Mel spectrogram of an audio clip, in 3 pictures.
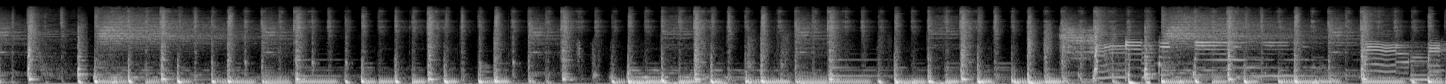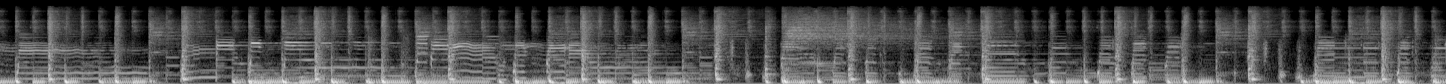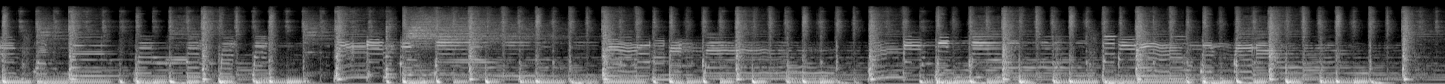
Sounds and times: Music: 0:00.0 - 0:43.3.

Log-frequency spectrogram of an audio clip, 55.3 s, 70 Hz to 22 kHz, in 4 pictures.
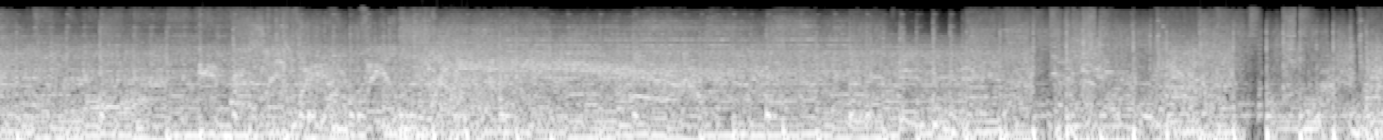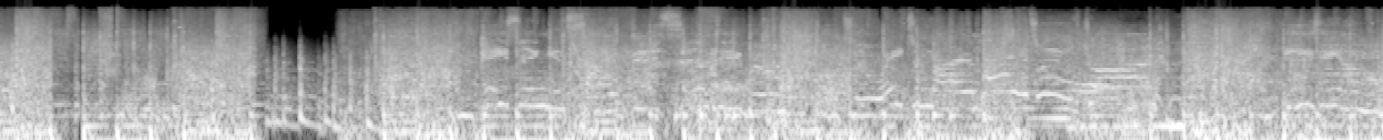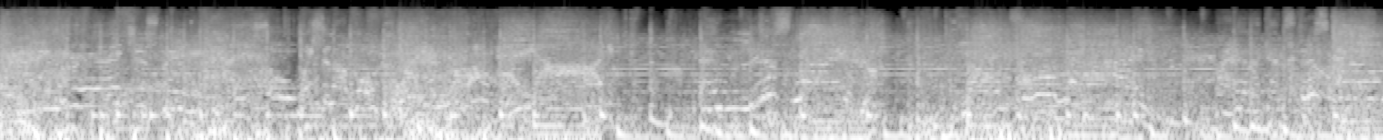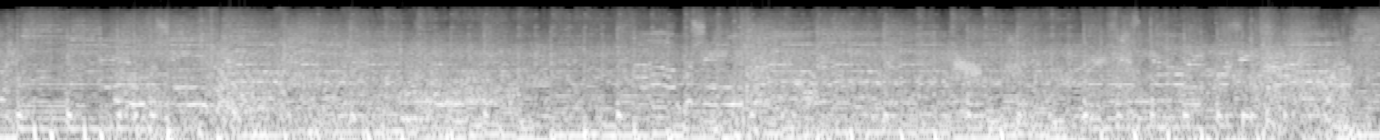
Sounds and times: Music: 0:00.0 - 0:55.2.

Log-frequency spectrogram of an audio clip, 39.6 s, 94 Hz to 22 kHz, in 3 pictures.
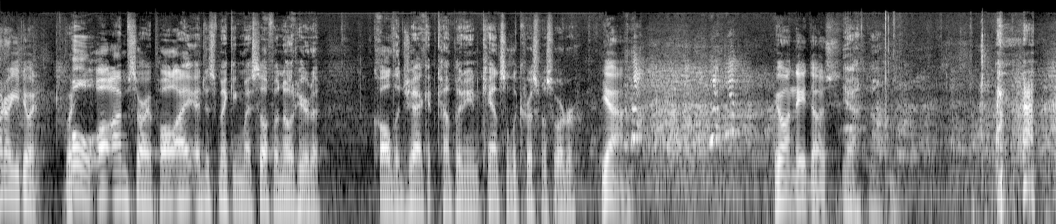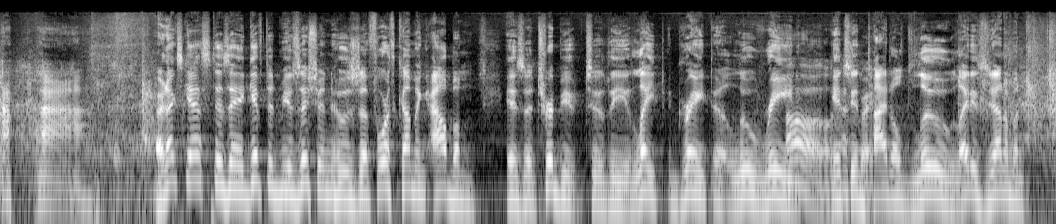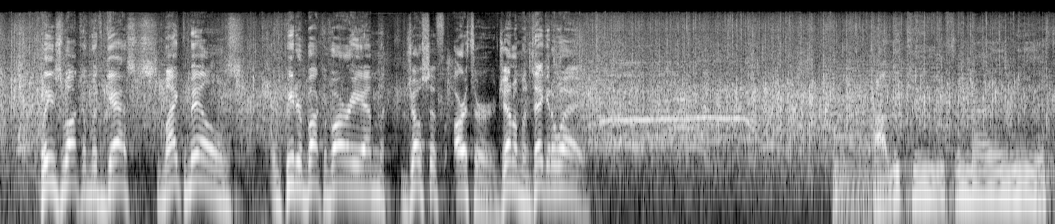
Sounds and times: Speech: 0:15.2 - 0:26.0.

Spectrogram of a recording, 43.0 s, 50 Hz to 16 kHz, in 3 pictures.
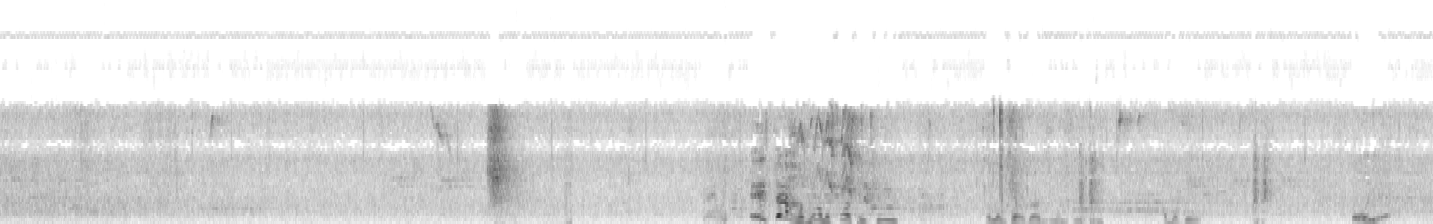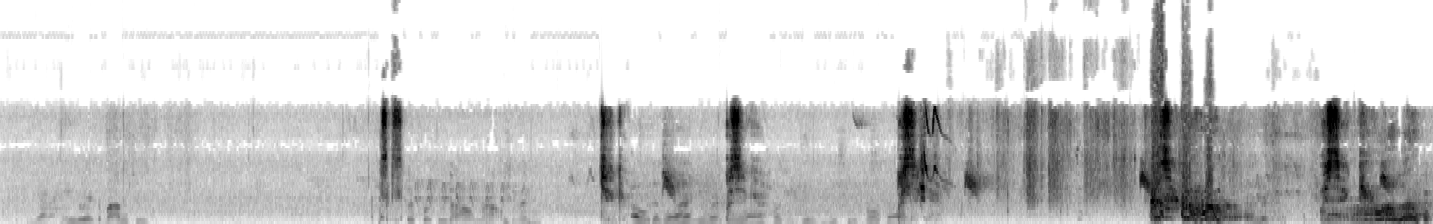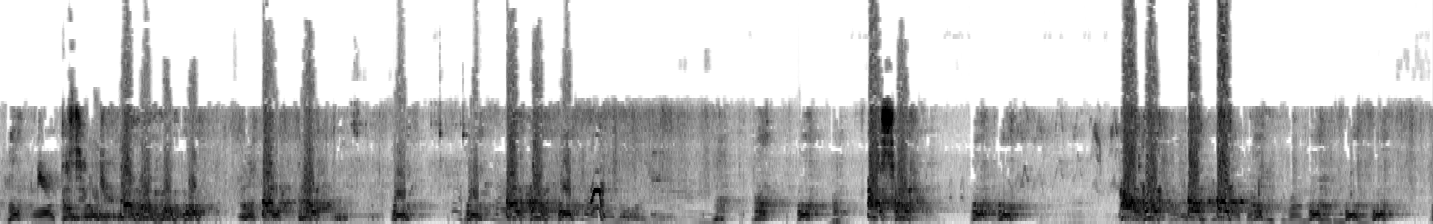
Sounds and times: Outside, rural or natural: 0:00.0 - 0:42.9
Bark: 0:25.8 - 0:26.9, 0:27.9 - 0:34.7, 0:35.8 - 0:39.0, 0:39.8 - 0:42.9
Bow-wow: 0:25.8 - 0:26.9, 0:27.9 - 0:34.8, 0:35.8 - 0:39.0, 0:39.8 - 0:42.8.

